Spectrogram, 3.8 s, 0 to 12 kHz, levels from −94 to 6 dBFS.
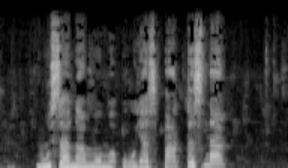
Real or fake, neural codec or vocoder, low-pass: real; none; 10.8 kHz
